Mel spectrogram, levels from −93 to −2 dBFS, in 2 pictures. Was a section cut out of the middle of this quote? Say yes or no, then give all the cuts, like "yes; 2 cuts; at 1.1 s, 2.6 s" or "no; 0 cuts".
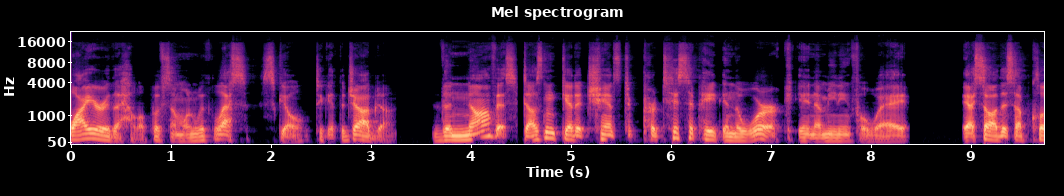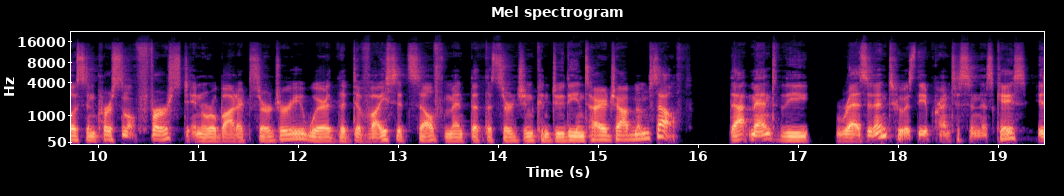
yes; 4 cuts; at 3.2 s, 4.4 s, 8.4 s, 16.3 s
